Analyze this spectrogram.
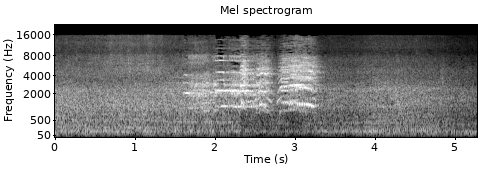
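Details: Green junglefowl crowing once, a short coarse call in two bursts, with low background drone continuing.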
